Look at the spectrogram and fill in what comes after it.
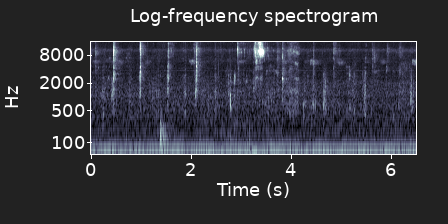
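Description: Close-up chewing and lip-smacking of people eating fried rice and egg curry: a steady run of short wet clicks and smacks, the sharpest about three and a half seconds in.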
